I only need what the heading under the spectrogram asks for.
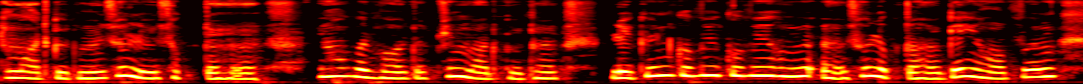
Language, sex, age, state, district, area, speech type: Urdu, female, 45-60, Delhi, Central Delhi, urban, spontaneous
